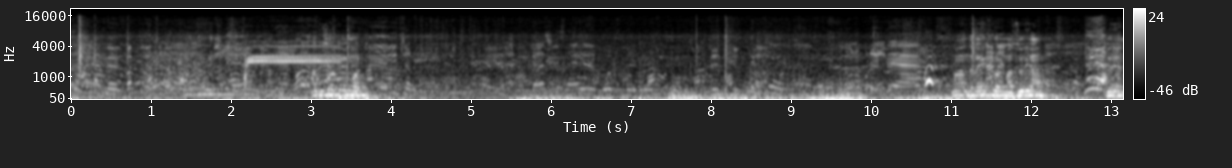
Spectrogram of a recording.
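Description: A crowd of spectators chatters and shouts loudly outdoors.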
